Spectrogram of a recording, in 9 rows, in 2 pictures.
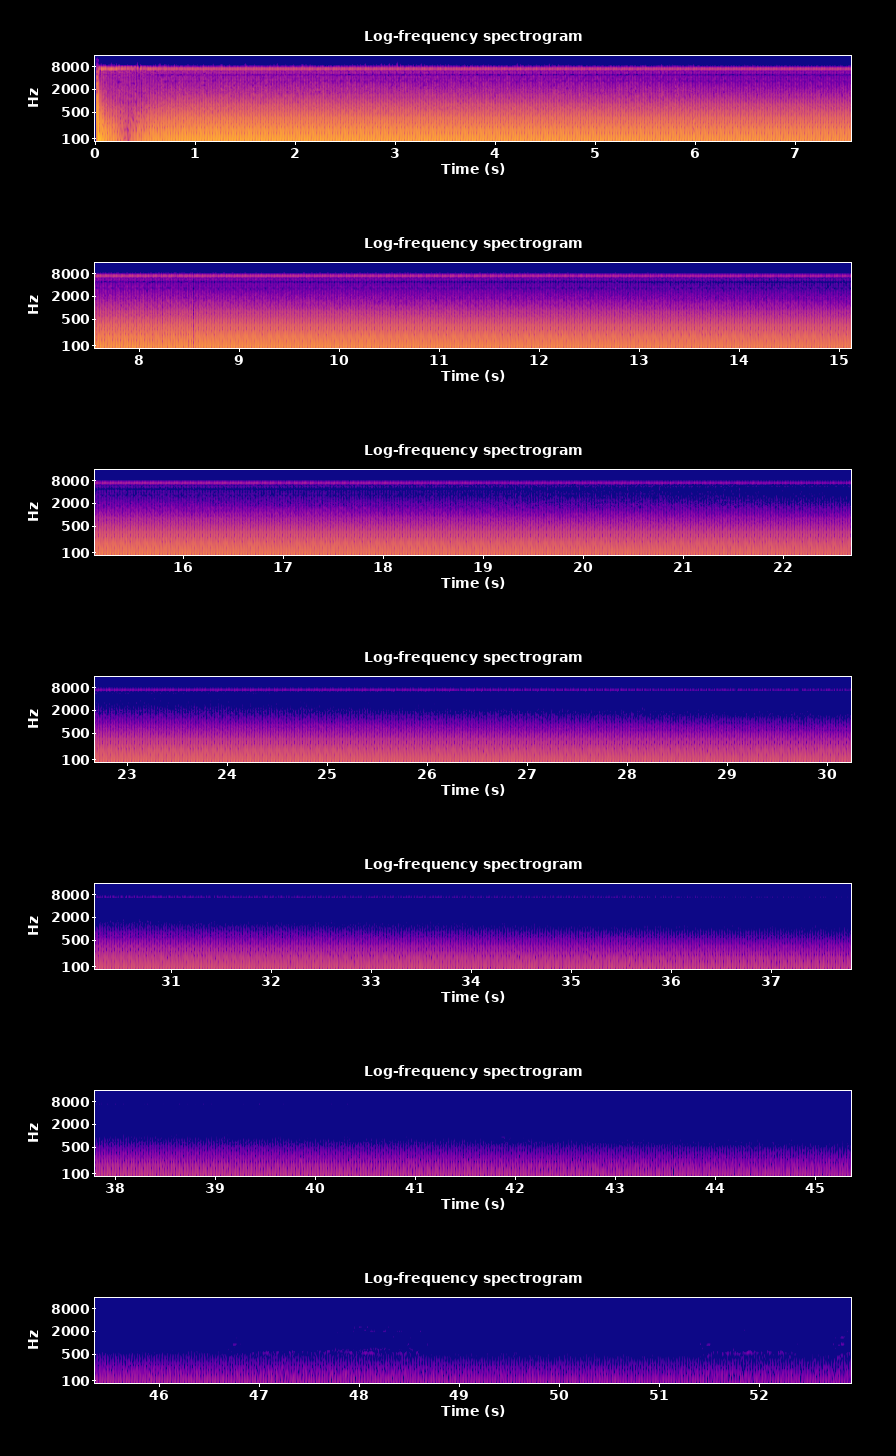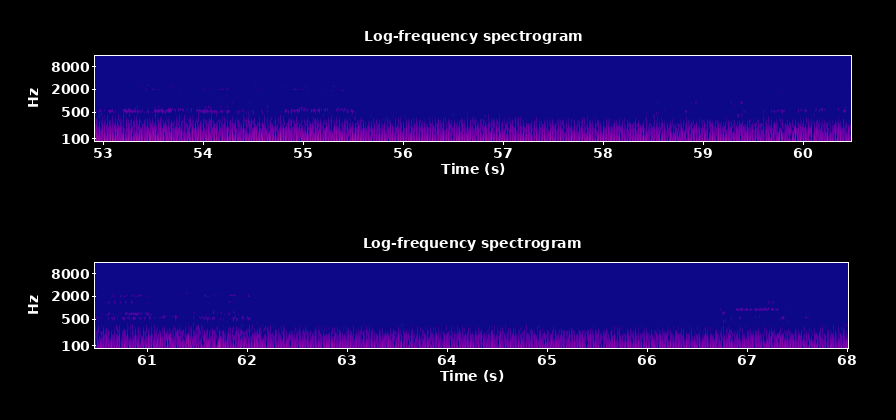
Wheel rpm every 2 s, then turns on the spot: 0, 0, 0, 0, 60, 30, 100, 10, 10, 100, 120, 10, 0, 10, 20, 20, 10, 0, 10, 20, 10, 0, 20, 110, 30, 60, 140, 100, 30, 90, 130, 10, 0, 40.
16-18 26-34 36-40 44-46 48-50 54-56 62-64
